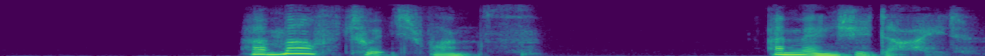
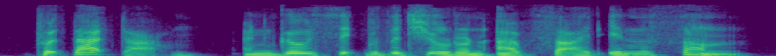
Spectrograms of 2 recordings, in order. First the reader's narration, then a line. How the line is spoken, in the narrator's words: I said firmly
